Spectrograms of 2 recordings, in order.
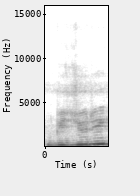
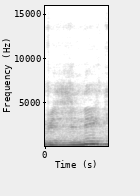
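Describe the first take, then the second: First: An extra u vowel is said after j. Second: No vowel is said between j and l. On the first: The speaker calls it wrong. "तो ये अशुद्ध है" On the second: The speaker calls it right. "शुद्ध शब्द ये होगा"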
